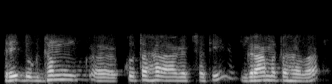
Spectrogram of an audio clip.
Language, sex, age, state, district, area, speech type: Sanskrit, male, 18-30, Bihar, East Champaran, urban, conversation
